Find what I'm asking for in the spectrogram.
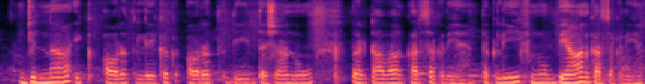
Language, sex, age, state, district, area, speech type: Punjabi, male, 30-45, Punjab, Jalandhar, urban, spontaneous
